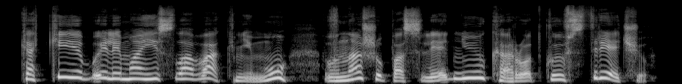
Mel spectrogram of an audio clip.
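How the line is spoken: Laughing. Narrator (Russian): Холмс рассмеялся

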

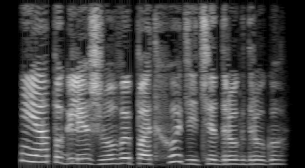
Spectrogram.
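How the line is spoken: Sarcastic woman. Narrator (Russian): язвительно сказала мне подошедшая незнакомка в желтом платье

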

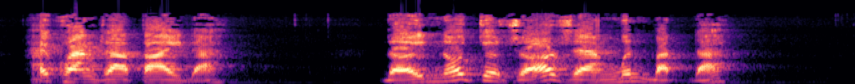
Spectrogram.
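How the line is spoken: Loud shout. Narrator (Vietnamese): Chàng nhướng đôi ngươi lên rồi nhìn đạo trưởng quát lớn

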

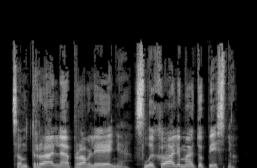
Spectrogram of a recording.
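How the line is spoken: Sarcastic shout. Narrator (Russian): язвительно крикнул Лайман

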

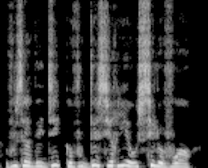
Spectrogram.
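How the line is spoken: Exclaimed. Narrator (French): s'écria-t-il

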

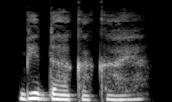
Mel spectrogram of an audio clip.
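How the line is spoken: Whispered. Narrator (Russian): прошептала я

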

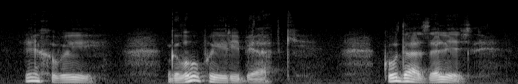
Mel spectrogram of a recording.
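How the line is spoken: Gentle, kindly man. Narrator (Russian): мужик ласково проговорил

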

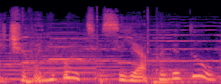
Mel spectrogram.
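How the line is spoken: Male whisper in ear. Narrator (Russian): мужчина шепнул на ухо

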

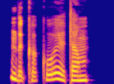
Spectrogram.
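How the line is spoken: Strained, forced out. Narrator (Russian): выдавила из себя я

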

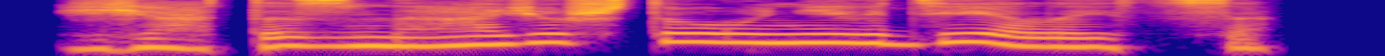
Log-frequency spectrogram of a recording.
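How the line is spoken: Insinuating drawl. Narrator (Russian): с намеком протянула Хёрдис

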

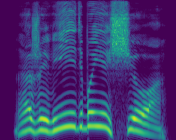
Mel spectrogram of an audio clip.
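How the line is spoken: Grumbling. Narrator (Russian): проворчал я

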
